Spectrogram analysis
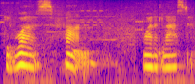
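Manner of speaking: low, soft and slow farewell; quiet parting taunt. Acted. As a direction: savour the goodbye, low and soft. Villain's parting taunt to Captain.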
